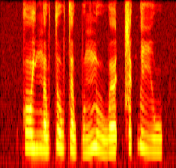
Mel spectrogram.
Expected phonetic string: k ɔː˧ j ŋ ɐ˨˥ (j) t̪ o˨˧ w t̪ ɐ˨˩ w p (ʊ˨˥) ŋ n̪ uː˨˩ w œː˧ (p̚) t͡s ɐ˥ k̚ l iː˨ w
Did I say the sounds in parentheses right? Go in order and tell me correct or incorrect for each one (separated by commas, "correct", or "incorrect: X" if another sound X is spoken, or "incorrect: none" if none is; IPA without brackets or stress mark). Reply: incorrect: w, correct, incorrect: t̚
